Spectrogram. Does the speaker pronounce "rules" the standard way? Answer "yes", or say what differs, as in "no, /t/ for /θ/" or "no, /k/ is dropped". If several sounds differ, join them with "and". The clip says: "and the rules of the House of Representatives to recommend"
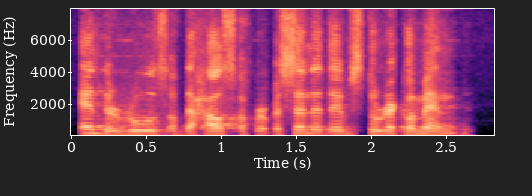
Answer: no, /s/ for /z/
